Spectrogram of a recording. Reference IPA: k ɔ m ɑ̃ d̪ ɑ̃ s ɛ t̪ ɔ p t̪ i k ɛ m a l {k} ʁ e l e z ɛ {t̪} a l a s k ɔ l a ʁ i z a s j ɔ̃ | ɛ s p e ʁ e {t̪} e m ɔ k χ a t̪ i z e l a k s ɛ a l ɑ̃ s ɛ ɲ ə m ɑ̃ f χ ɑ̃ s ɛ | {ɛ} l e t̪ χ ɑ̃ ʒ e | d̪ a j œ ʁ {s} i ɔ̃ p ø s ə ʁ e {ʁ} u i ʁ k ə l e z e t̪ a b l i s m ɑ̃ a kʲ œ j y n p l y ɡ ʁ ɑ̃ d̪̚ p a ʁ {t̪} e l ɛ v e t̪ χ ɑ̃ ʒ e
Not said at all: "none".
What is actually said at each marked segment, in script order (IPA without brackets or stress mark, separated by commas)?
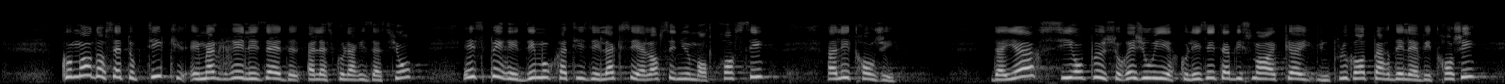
ɡ, d̪, d̪, a, s, ʒ, d̪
